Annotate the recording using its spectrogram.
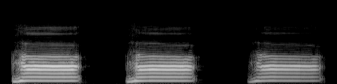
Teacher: গলার শুরু থেকে এই অক্ষরটা উচ্চারণ হবে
